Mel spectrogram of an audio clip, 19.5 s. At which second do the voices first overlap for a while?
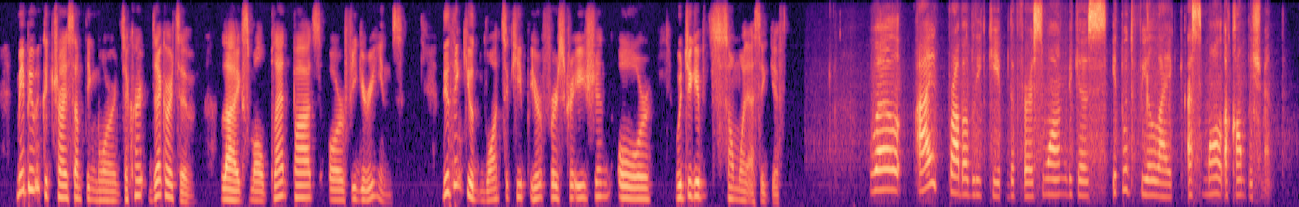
none

